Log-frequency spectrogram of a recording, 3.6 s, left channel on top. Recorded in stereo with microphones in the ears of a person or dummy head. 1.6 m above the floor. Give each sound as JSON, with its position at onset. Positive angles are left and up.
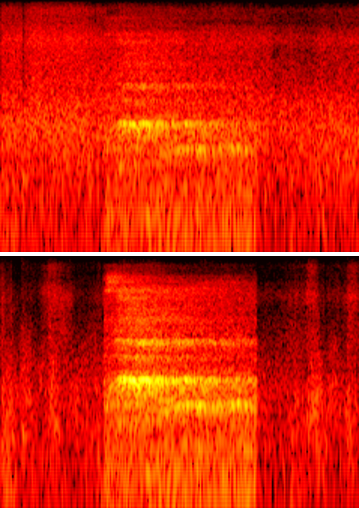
{"t": 1.0, "sound": "a shout", "side_deg": -40}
